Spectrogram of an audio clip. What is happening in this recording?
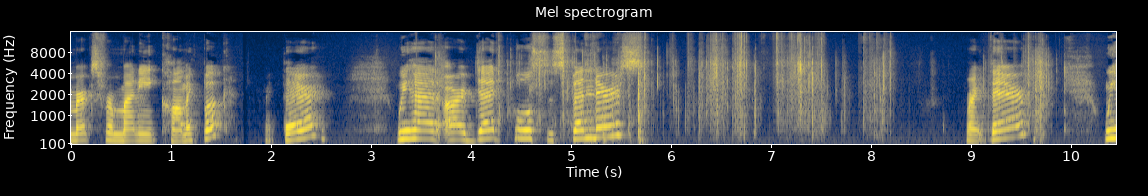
A female is speaking and rustling paper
